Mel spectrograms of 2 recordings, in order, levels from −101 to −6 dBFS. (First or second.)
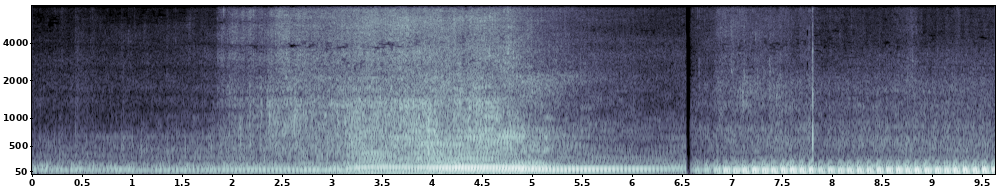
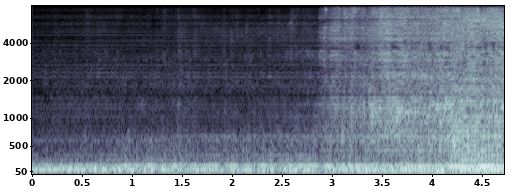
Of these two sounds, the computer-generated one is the second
